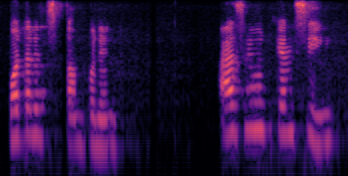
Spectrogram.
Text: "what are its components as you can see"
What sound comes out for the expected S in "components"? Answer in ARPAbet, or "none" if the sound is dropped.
none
